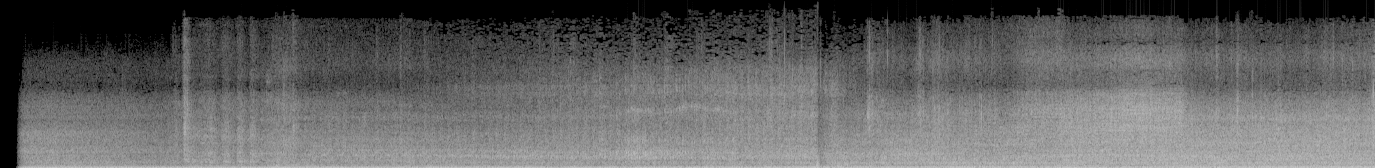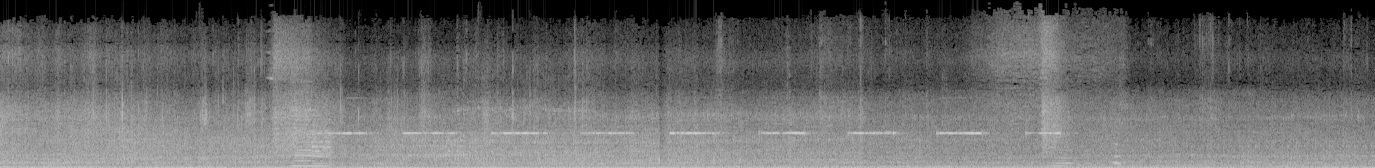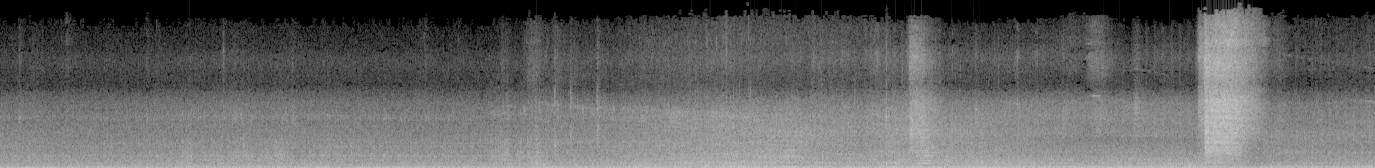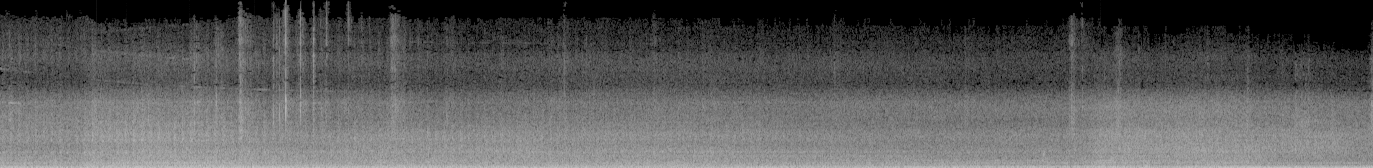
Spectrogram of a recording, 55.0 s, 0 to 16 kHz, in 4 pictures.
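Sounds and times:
truck engine idling: 0:00.3 - 0:36.4.

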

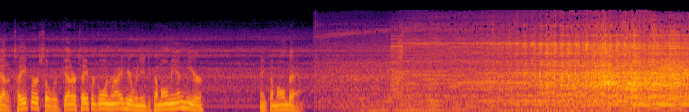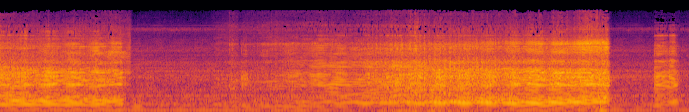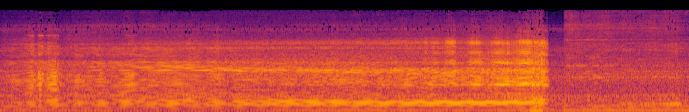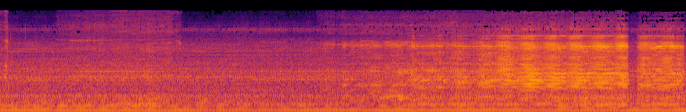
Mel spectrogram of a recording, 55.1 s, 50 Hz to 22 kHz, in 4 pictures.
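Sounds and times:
wood lathe humming: 0:00.0 - 0:55.0
turning tool cutting wood: 0:06.3 - 0:16.6, 0:17.9 - 0:26.2, 0:26.8 - 0:41.6, 0:42.4 - 0:45.1, 0:47.5 - 0:55.0.

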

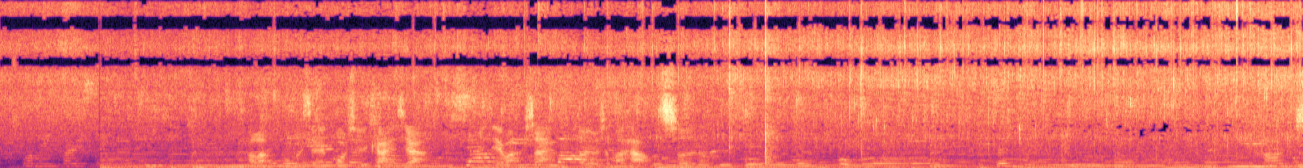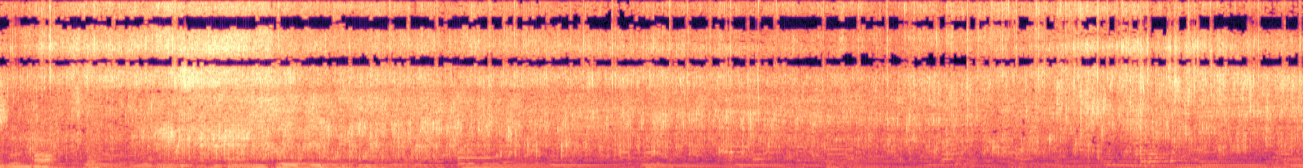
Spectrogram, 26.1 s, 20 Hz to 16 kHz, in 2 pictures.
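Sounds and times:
meat sizzling on a grill pan: 0:00.0 - 0:26.0
background music: 0:01.0 - 0:26.0.

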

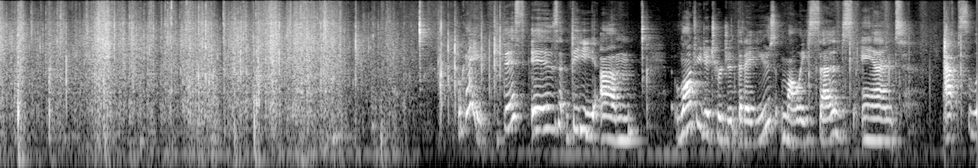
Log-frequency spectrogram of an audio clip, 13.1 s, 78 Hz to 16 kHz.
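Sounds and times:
plastic mailer crinkling: 0:00.0 - 0:07.0.

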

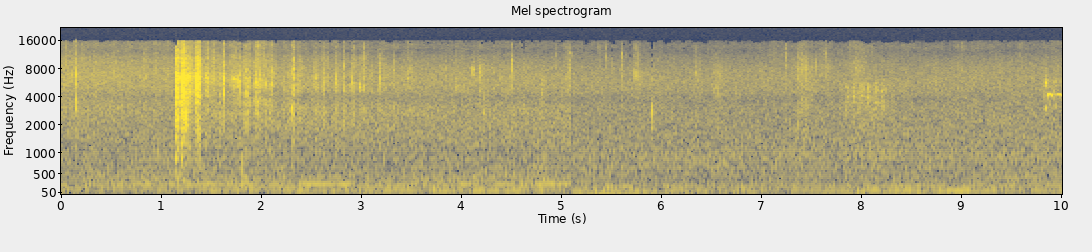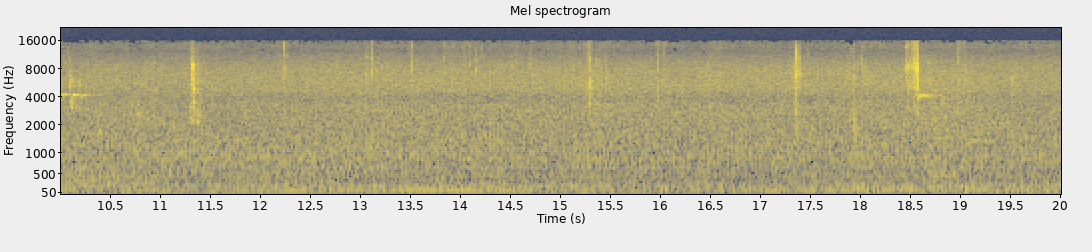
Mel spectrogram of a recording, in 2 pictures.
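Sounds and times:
distant traffic rumble: 0:00.0 - 0:20.0.

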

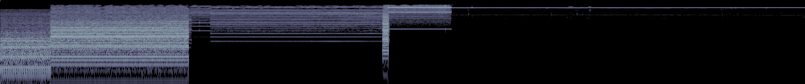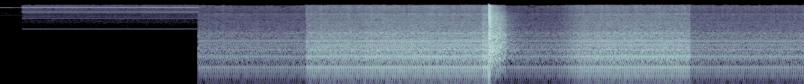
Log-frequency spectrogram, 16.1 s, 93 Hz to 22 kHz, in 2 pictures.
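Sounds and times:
air compressor running: 0:10.0 - 0:16.0
sharp loud pop: 0:12.8 - 0:13.2.

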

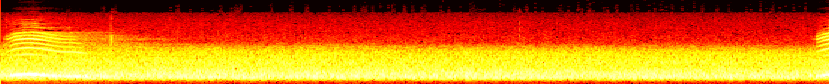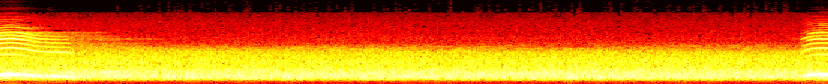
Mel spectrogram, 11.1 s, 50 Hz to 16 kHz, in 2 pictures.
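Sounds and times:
owl calling: 0:00.0 - 0:00.7, 0:05.4 - 0:06.4
steady background noise: 0:00.0 - 0:11.0.

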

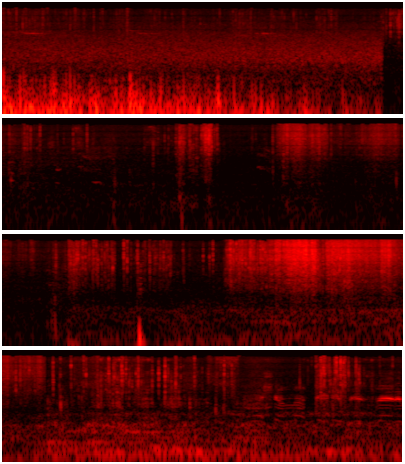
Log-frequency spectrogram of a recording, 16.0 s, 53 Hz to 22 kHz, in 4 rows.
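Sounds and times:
rustling and handling noise: 0:03.8 - 0:16.0.

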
